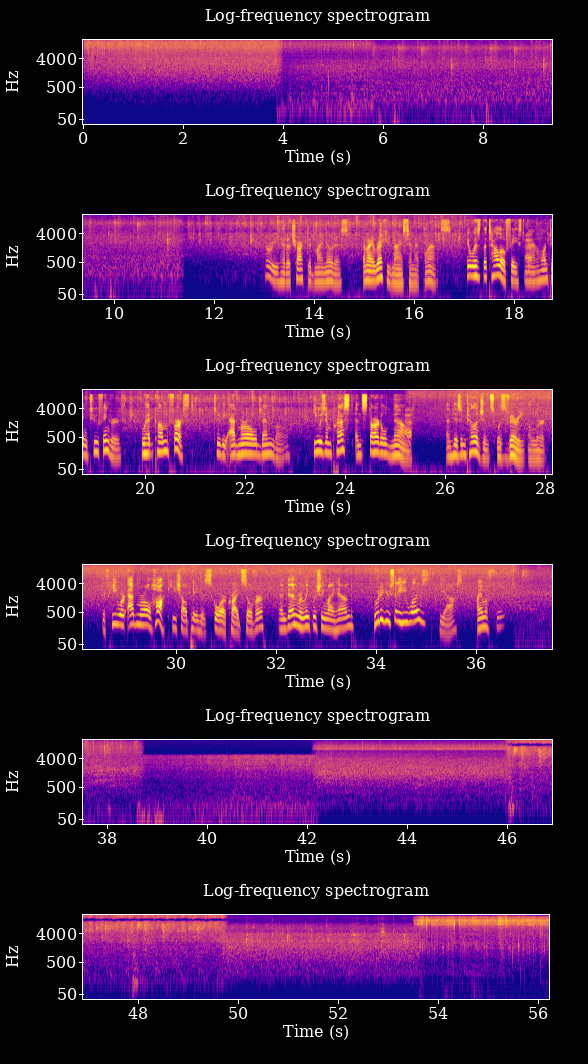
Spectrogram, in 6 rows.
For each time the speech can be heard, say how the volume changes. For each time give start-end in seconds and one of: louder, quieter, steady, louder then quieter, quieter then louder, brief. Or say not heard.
13.0-36.5 steady.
